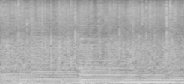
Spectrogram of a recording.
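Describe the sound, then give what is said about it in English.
A crowd claps steadily and continuously for a couple of seconds, a dense, even patter of many hands, with low sustained musical tones humming underneath. “Y'all feel like clapping a little more? There we go.”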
